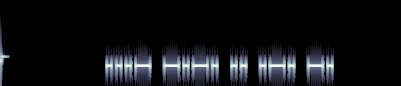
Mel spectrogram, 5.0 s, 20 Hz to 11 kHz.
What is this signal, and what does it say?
Morse code, heard as a keyed tone, about 20 wpm, 700 Hz. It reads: VCIRN
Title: Code Groups - 5 Letter:Numbers - 20wpm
